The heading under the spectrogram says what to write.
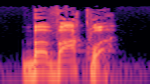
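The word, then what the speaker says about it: Bevacqua: It was a lot of questions to Nick Saban, Notre Dame's athletic director, Bavaca. Is it Bavaca? Is that how you say it? – Blanca? – Pete Bavacqua. Bavacqua.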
